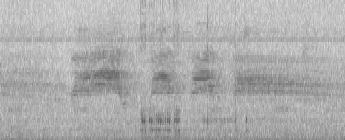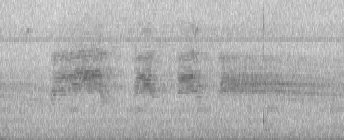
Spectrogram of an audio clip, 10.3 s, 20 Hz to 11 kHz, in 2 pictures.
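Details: Summer song of a minmin cicada, 24 July 2016: repeated high shrill pulses in two bursts, joined by brief knocking or rustling sounds early on and a softer lower buzz, all against continuous background hiss.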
